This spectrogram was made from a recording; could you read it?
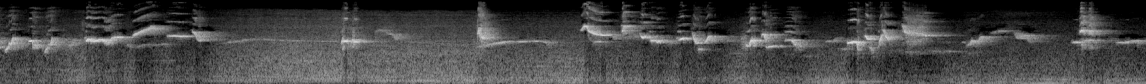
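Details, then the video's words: Oriental magpie-robin that won song contests, kept as a master bird, alternating clear upslurred whistles and quick chattering chips, with short quiet gaps between bursts. "Suara Kicauan Burung Kacer Juara Kontes Cocok Buat Masteran"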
